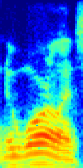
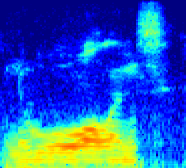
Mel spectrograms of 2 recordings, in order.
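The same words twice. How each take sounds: First: Said in the usual way. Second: Slow, rounded New Orleans accent. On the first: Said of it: "they sound very similar". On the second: Shown as a demonstration. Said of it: "a more of a round".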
